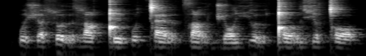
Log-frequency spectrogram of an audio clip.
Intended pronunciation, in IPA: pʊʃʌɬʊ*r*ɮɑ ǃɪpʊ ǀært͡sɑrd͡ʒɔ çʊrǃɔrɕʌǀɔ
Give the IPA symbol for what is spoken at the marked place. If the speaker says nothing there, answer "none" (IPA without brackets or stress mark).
r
